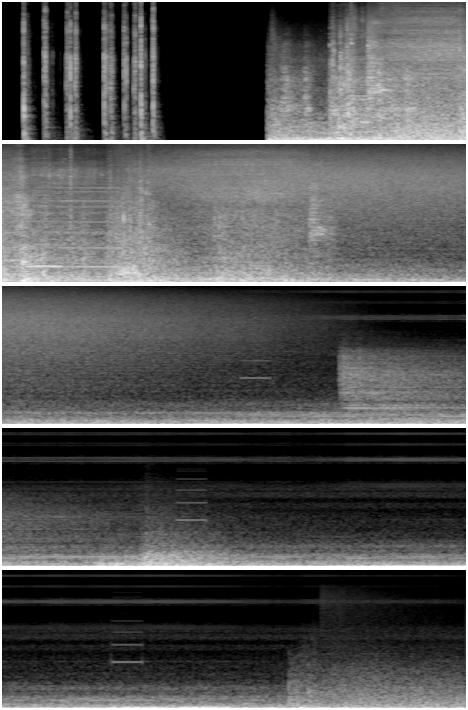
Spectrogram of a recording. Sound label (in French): Le Vaisseau ambiance sans reverbe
